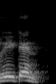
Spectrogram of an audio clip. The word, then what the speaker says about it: written: You have रिटन, रिटन में देख लीजिए W को नहीं पढ़ेंगे, W साइलेंट है।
